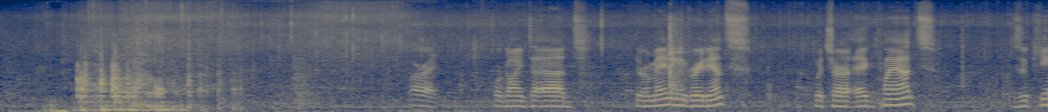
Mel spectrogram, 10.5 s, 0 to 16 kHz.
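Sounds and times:
onions sizzling in a pan: 0.3 - 10.4
stirring onions in a pan, scraping and clattering: 0.8 - 2.6
speech: 4.2 - 7.6, 8.2 - 9.4, 10.1 - 10.4.

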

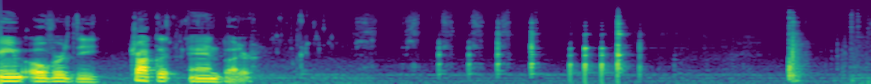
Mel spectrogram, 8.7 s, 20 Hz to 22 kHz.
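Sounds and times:
speech: 0.0 - 2.6
whisk clinking against a bowl while mixing hot cream, chocolate and butter: 4.0 - 6.4.

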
